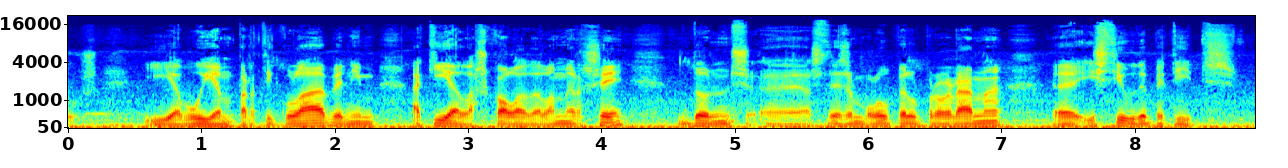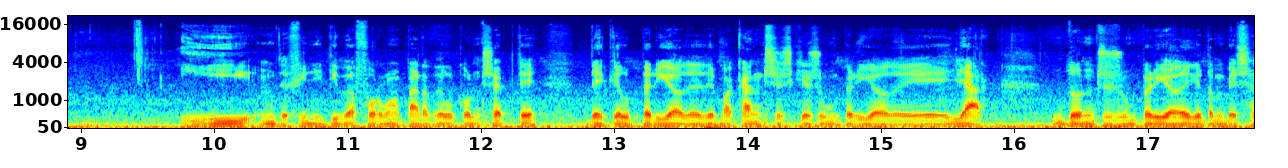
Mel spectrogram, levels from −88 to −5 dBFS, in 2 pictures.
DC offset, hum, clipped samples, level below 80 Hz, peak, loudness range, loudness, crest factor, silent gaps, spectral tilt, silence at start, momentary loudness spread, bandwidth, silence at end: under 0.1%; none; under 0.1%; -26 dBFS; -2 dBFS; 5 LU; -21 LUFS; 18 dB; none; -6.5 dB/octave; 0 s; 11 LU; 18 kHz; 0 s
